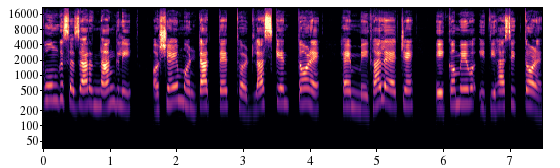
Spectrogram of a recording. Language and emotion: Goan Konkani, neutral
